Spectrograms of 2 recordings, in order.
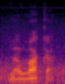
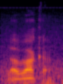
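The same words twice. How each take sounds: Both takes have the same delivery.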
